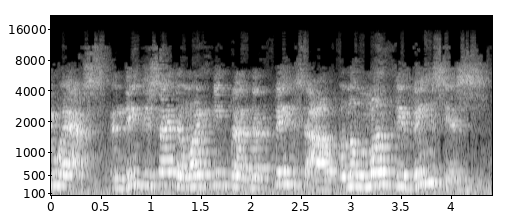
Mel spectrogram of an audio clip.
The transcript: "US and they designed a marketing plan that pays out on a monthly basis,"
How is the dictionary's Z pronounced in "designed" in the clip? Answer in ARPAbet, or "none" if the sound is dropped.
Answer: S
